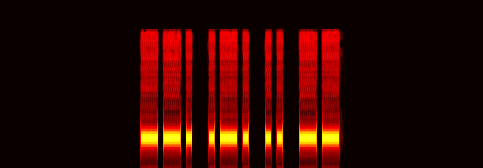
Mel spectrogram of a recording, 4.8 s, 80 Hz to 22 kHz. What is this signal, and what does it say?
Morse code, heard as a keyed tone, about 21 wpm, 800 Hz. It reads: GRIM
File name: Alphabetical / Alphabetical mp3s / Gs @20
